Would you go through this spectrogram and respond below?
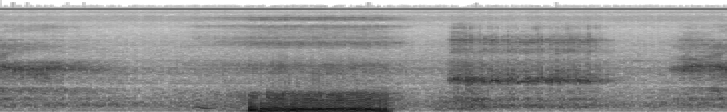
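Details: A loud, rough, low rattling snore on an in-breath between quieter breaths; snoring, from Ruby and Sonic.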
